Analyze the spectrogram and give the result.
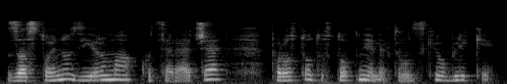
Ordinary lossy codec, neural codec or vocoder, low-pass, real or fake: AAC, 24 kbps; none; 19.8 kHz; real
